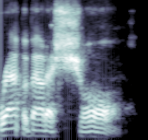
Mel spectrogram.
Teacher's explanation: very very are all syllables with very very short duration but rap even though it's mono syllabic is actually very long and shawl is really really long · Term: long duration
